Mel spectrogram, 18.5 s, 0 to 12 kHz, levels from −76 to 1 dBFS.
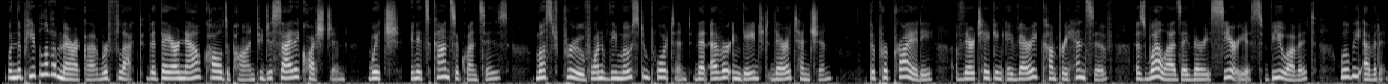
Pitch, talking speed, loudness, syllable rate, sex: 240 Hz, 170 wpm, -19 LUFS, 5.4 syllables/s, female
